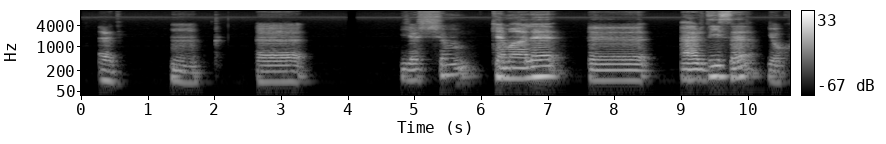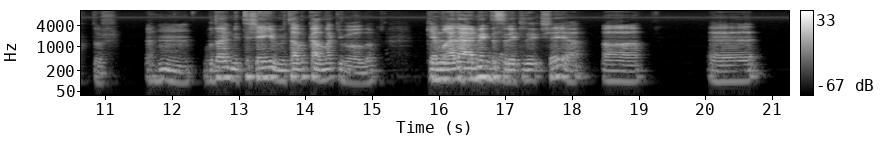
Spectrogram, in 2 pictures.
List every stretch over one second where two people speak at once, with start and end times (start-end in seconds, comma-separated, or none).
15.8-17.1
